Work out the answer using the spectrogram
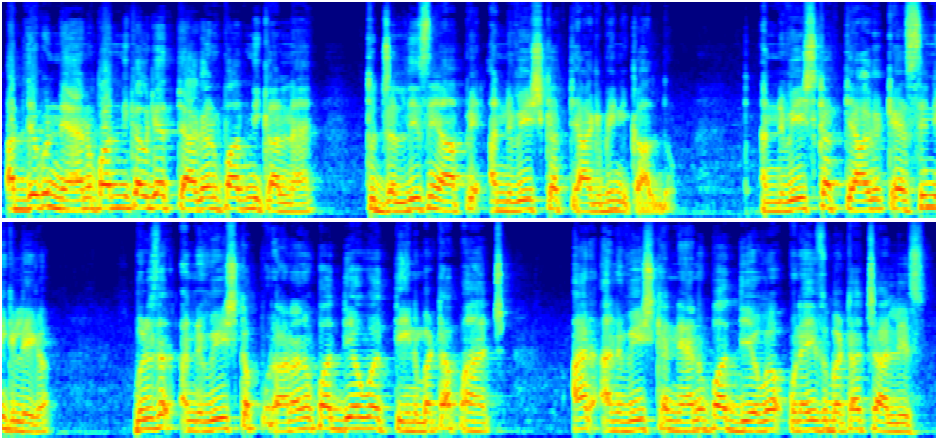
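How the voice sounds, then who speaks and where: A man's voice: a little high, fairly even intonation, darkish tone. A man teaching an accountancy class online in Hindi mixed with English terms, working sums aloud and scolding his students, his throat sore and strained. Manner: brisk, scolding, repeats key lines.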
